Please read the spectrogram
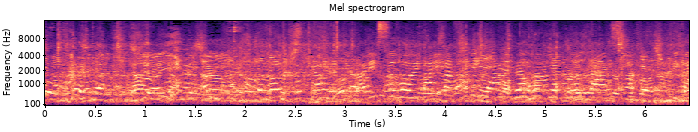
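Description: People talking at once: a continuous chatter of several voices in a room.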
